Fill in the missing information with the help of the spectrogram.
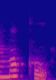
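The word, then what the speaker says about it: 木: Ini dibacanya Moku.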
